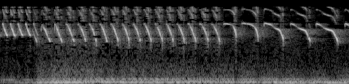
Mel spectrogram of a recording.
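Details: Canary singing, used to get a reluctant canary to start singing: a fast run of short repeated high notes, then slower, wider down-slurred whistles toward the end; faint low hum underneath.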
